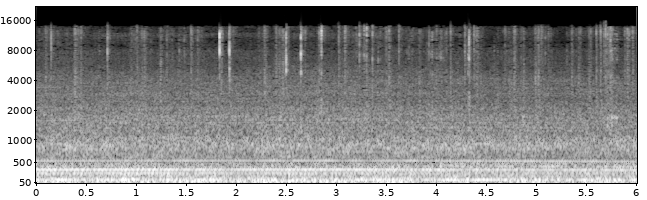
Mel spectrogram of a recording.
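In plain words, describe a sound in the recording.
A young man crunches on a crisp snack close by.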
